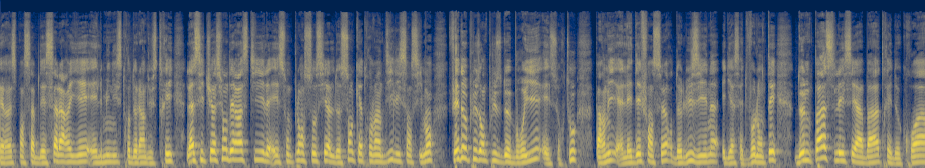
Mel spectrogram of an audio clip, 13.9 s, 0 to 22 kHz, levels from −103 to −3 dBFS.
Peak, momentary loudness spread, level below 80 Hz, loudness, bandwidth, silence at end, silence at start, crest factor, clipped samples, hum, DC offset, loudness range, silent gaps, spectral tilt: -4 dBFS; 6 LU; -46 dBFS; -17 LUFS; 17 kHz; 0 s; 0 s; 12 dB; under 0.1%; none; under 0.1%; 2 LU; none; -5 dB/octave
